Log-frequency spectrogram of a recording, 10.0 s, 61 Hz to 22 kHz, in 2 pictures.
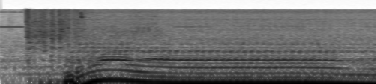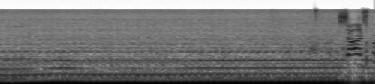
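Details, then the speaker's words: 1994 Nissan Maxima with an idle control problem, cold start after sitting about 2 hours, after ECM tuning: catches quickly, briefly flares, settles into a steady, strong, even idle; normal. "so it's a cold start I I said cold car has been running sitting here for about 2 hours it's probably at probably cold now so this is what it sounds like now after tuning with the ECM"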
